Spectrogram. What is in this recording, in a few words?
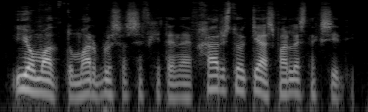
Greek, speakers; marble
